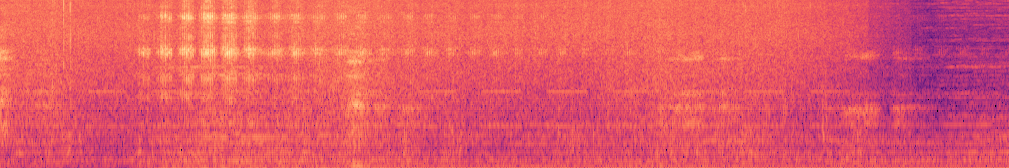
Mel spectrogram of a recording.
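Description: Stormy sea waves roar through a television speaker.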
